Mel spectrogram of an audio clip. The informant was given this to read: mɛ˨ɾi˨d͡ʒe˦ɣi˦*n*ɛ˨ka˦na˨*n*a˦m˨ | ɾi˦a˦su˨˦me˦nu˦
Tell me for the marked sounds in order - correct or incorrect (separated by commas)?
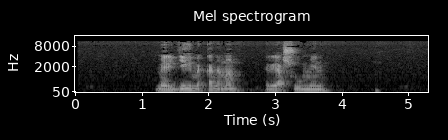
incorrect, incorrect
